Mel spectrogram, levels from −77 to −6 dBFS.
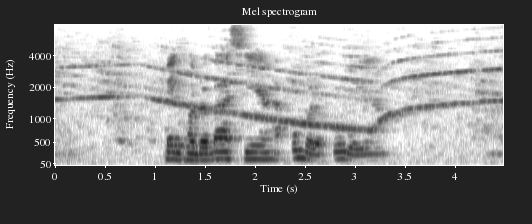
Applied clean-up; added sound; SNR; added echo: classical method log-MMSE.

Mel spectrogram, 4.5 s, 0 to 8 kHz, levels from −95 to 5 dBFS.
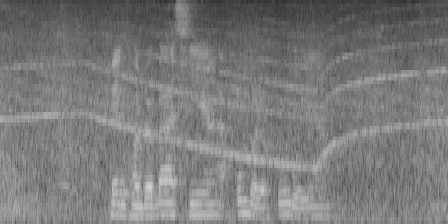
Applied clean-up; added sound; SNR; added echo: none; Train + Motor vehicle (road) / Siren; 2 dB; none.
